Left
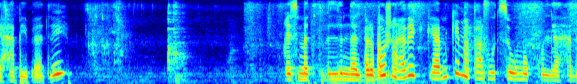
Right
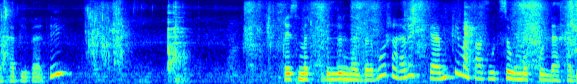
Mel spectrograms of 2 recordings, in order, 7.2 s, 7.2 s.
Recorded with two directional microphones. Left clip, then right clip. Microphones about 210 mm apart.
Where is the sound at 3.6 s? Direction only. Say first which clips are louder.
Left 7 dB; 50° left (ahead or behind).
